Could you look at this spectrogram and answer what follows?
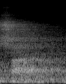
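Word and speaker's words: Chasles: Ça se prononce Charles.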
